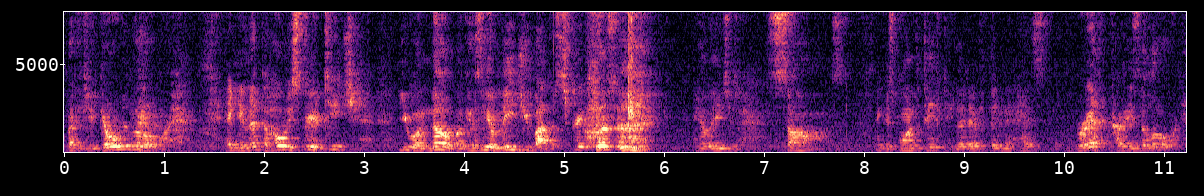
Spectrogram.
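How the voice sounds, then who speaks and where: A middle-aged man with a fairly high, slightly fast voice delivers a Pentecostal-style sermon to a small congregation, fervent and rising and falling as he calls for amens. He's captured by a distant camera with no visible mic, so the small church hall sounds echoey, with a faint hiss.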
